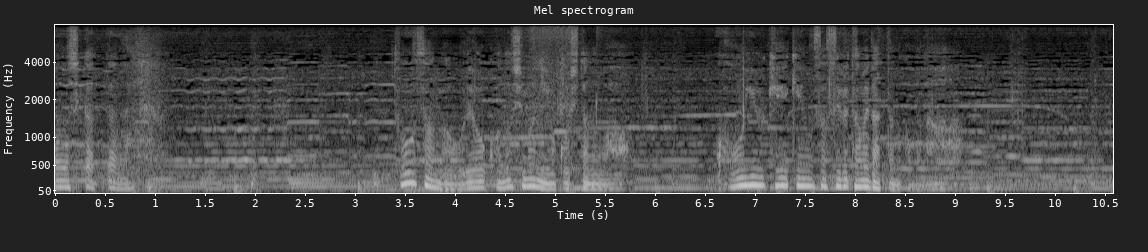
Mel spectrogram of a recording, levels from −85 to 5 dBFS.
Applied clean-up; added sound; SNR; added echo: none; Whoosh, swoosh, swish; 20 dB; none.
